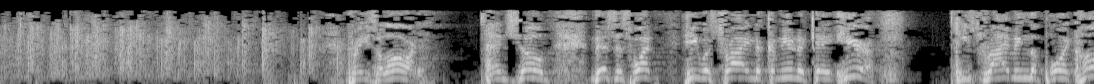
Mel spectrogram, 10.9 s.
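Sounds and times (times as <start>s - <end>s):
audience clapping hands: 0.0s - 4.3s
speech: 3.6s - 10.9s.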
